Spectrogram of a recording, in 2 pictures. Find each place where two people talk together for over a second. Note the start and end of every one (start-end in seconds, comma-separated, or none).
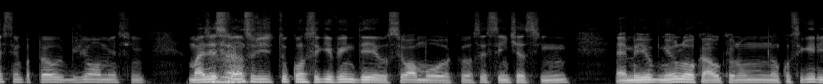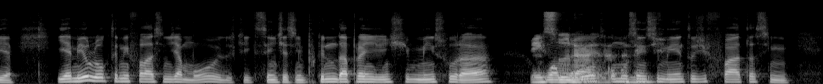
13.7-14.9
